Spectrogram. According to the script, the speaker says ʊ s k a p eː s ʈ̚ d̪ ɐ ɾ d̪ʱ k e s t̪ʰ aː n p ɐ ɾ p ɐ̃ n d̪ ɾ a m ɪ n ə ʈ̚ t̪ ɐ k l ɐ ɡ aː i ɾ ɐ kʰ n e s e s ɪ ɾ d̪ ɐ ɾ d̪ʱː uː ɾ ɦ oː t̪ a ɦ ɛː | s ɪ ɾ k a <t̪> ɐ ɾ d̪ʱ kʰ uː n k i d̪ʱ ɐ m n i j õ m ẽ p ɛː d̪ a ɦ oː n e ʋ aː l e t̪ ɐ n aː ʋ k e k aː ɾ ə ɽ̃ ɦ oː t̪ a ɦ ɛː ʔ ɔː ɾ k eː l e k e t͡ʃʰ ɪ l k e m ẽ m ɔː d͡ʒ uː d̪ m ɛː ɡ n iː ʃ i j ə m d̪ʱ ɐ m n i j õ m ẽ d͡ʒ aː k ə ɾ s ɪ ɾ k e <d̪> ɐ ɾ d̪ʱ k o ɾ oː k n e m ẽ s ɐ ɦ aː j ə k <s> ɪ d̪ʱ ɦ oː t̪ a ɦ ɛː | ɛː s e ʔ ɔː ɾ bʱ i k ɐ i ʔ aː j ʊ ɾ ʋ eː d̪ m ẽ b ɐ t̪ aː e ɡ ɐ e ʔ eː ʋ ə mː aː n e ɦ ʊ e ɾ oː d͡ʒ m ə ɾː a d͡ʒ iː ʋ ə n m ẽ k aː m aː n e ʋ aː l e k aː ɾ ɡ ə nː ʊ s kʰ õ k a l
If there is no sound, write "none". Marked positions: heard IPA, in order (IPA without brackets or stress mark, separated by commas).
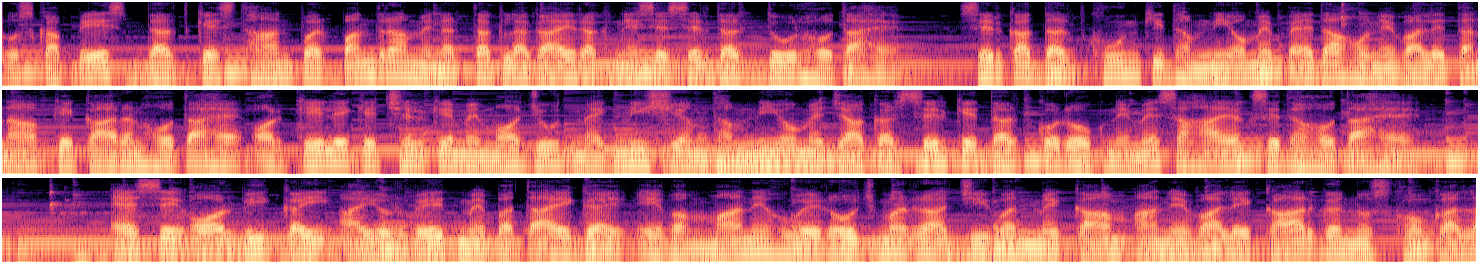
d̪, d̪, s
